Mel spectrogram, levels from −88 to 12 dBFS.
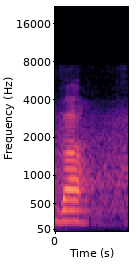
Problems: constant background noise, low volume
